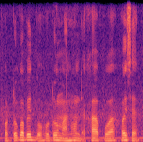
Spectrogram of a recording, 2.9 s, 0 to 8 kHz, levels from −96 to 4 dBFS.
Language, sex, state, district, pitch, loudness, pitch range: Assamese, male, Assam, Hailakandi, 120 Hz, -19 LUFS, 115-130 Hz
